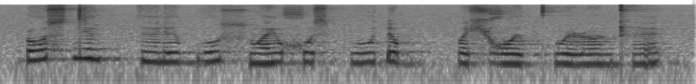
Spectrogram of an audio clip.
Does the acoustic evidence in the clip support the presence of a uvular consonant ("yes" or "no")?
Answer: yes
